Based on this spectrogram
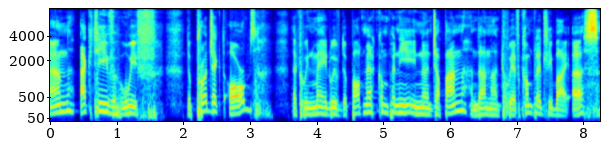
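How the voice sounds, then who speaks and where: Dry and close with no echo, the voice has a dark, mellow tone, lively intonation, a French accent and a moderate pace. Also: man, fairly high pitch for a man. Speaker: conference speaker, product manager. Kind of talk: conference talk.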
